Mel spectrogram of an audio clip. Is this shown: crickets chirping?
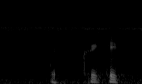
yes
